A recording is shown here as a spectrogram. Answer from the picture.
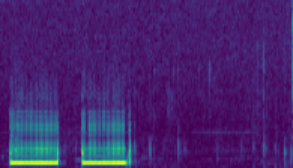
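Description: Telephone ringback tone from a smartphone on speaker: a double ring of two short, steady beeps about a fifth of a second apart, the sign that the call is ringing at the other end and not yet answered.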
